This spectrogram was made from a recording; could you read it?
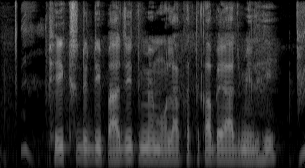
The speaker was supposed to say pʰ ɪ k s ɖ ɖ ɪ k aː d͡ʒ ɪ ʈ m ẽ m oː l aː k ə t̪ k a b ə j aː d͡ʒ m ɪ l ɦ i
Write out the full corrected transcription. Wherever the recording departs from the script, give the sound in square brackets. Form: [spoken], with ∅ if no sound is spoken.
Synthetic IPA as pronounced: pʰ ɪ k s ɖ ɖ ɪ [p] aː d͡ʒ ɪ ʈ m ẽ m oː l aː k ə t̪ k a b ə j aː d͡ʒ m ɪ l ɦ i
